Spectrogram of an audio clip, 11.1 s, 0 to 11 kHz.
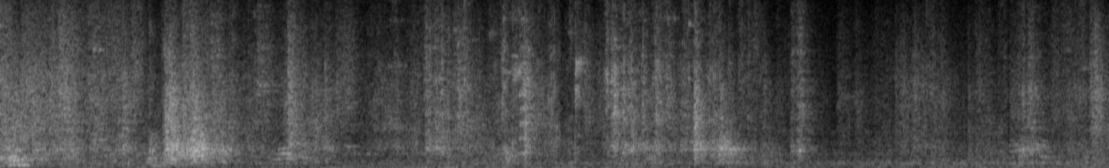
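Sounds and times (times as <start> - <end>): glass shards clinking: 0.3 - 8.0
footsteps crunching on glass: 0.8 - 8.0.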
